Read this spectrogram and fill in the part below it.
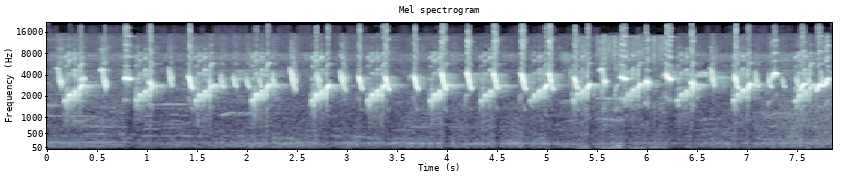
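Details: Golden kutilang bulbul singing energetically, a recording used to train caged birds to sing. Rapid bright chirps rise and fall in quick bursts, several to the second, with a faint low hum beneath.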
